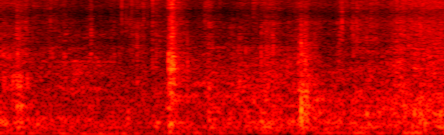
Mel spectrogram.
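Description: Faint rustling of a plastic bag being handled, with two sharp crinkles a little over half a second apart.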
